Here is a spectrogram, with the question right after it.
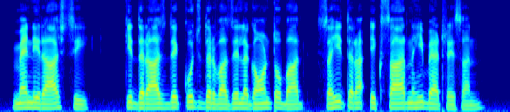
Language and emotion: Punjabi, sad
